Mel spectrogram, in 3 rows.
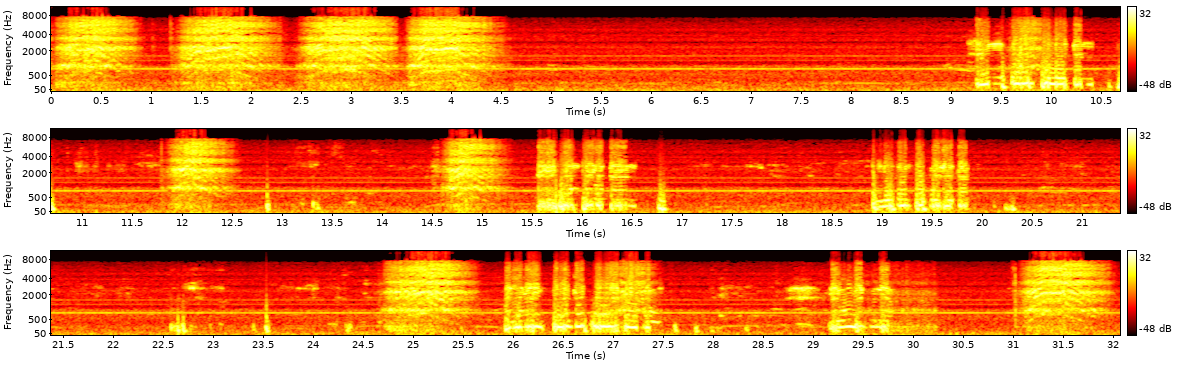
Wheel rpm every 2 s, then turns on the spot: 50, 80, 20, 0, 10, 20, 10, 10, 0, 0, 0, 0, 40, 0, 10, 40.
28-30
